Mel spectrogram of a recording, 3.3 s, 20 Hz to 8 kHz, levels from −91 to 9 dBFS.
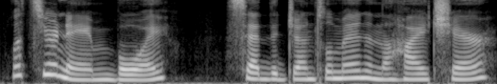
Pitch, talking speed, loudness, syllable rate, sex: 220 Hz, 200 wpm, -16 LUFS, 4.7 syllables/s, female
